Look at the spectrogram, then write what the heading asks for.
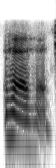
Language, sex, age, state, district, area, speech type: Bengali, male, 18-30, West Bengal, Howrah, urban, conversation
